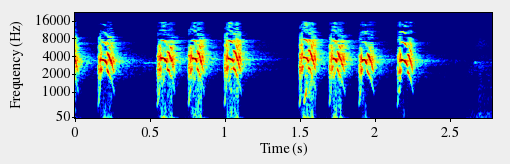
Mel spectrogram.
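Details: Pet talking parrot giving seven rapid, harsh squawks in two quick runs, each a short rasping burst, recorded indoors.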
